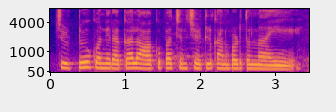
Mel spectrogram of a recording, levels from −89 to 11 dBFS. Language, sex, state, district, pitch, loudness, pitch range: Telugu, female, Telangana, Hyderabad, 215 Hz, -13 LUFS, 200-225 Hz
